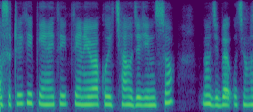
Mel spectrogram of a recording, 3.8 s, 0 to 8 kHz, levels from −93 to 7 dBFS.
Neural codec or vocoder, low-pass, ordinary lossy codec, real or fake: codec, 16 kHz, 0.5 kbps, FunCodec, trained on Chinese and English, 25 frames a second; none; none; fake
